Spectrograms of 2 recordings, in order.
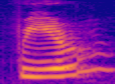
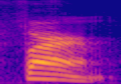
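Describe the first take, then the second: First: The vowel is a short i or a sound. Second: The vowel is a clear 'er' sound. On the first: The speaker calls it wrong. "So it's not firm" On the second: The speaker calls it right. "Next is firm"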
